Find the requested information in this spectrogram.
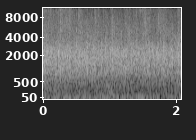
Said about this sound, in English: As you know, the Academy launched, go ahead and applaud, they're good fellows.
